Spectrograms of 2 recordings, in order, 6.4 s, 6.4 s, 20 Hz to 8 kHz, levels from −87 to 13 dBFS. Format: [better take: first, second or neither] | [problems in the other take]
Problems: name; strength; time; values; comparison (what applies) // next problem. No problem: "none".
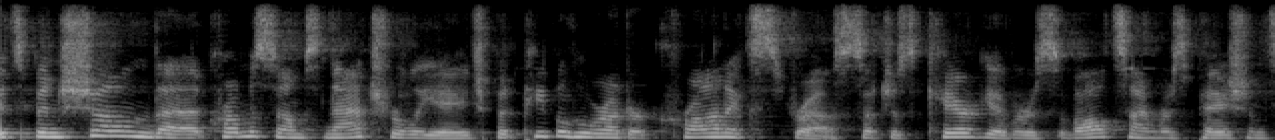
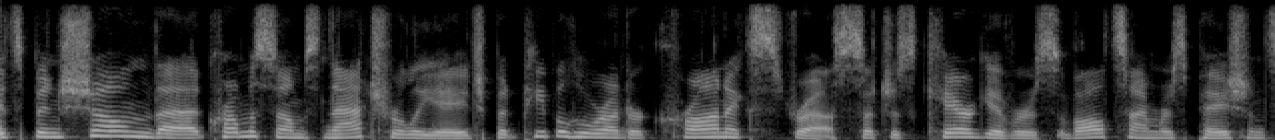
second | noise reduction (neural mask model DeepFilterNet 3)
